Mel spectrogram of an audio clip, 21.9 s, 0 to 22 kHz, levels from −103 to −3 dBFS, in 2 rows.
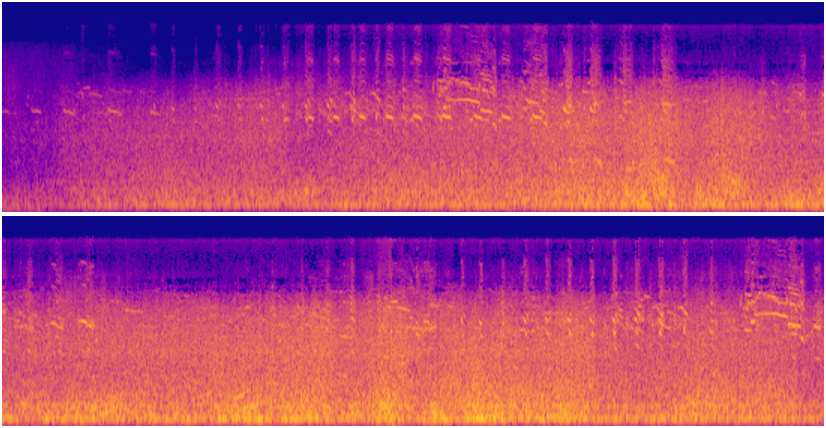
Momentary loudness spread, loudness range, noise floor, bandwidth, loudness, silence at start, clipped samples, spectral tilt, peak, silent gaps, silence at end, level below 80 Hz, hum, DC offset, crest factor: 15 LU; 11 LU; -48 dBFS; 15 kHz; -23 LUFS; 0.2 s; under 0.1%; -5 dB/octave; -6 dBFS; none; 0 s; -44 dBFS; none; under 0.1%; 18 dB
